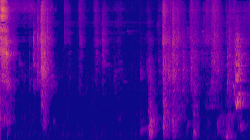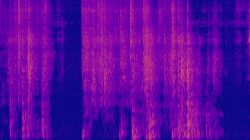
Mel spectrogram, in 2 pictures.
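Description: Plastic bags of pap rustling and crinkling as they are handled and pulled off a fridge shelf, with the densest rustling in the last few seconds. A short whine-like sound comes about halfway through.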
